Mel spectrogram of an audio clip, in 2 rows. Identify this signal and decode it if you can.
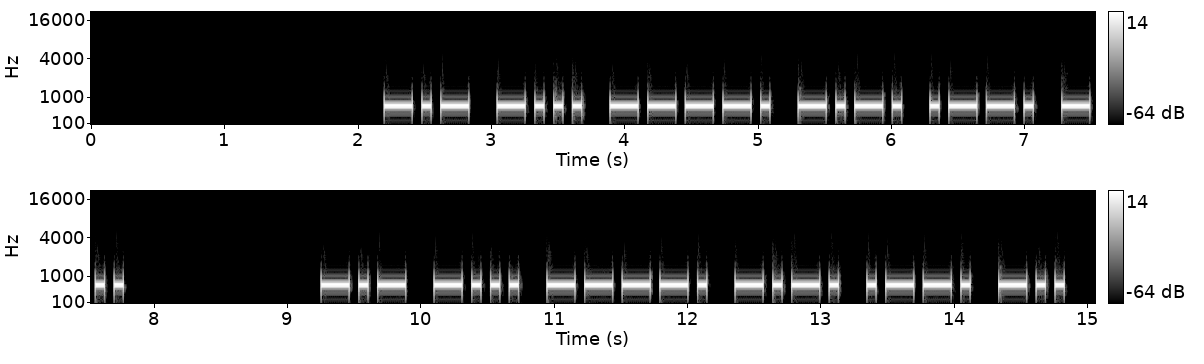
Morse code, heard as a keyed tone, about 17 wpm, 700 Hz. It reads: KB9CPD KB9CPD
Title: USA Call Signs - 6 Characters - Repeated 3x - 17wpm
